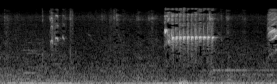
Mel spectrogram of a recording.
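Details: Singing canary, mating sounds: faint chirps, then a loud half-second run of fast even pulses at one pitch, a pause, and a rising note starting at the end.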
